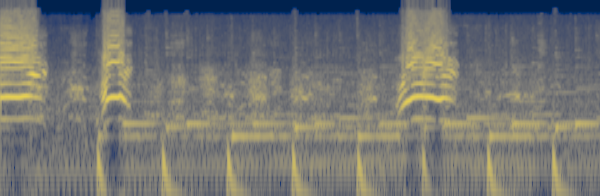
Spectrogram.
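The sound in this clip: Sled dogs, twelve of them hooked up on the line in Alaska, bark and yelp with a few high, sharp, pitch-sweeping cries over a steady background of voices.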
